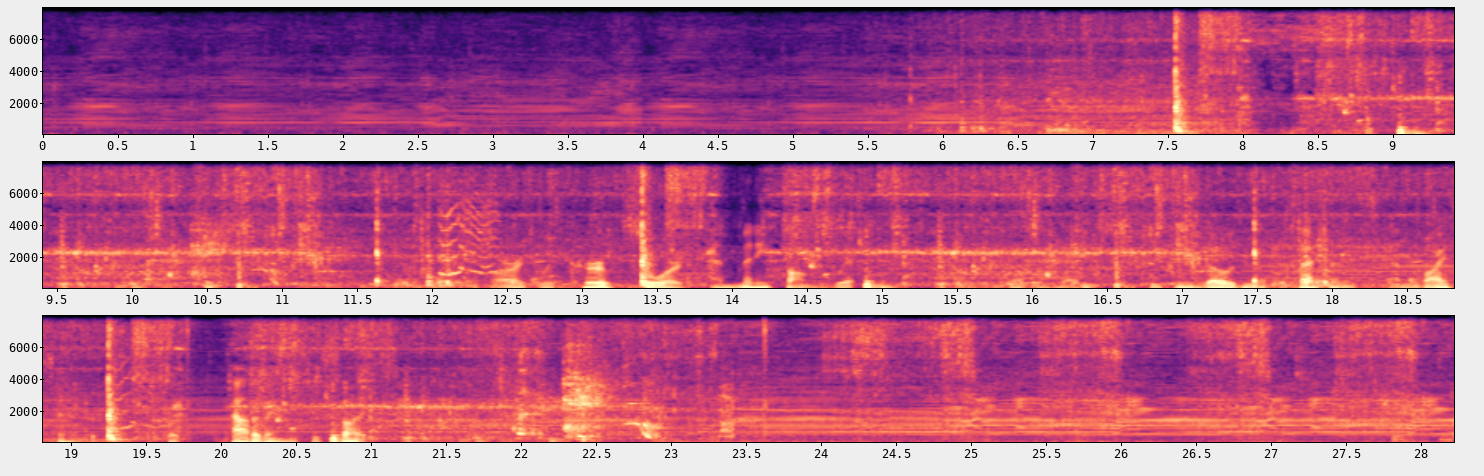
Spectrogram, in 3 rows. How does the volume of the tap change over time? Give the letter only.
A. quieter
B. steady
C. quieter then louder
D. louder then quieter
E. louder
A.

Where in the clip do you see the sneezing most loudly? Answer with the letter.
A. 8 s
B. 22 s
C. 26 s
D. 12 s
B.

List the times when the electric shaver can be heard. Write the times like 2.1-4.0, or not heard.
0.0-9.1, 17.4-28.1.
